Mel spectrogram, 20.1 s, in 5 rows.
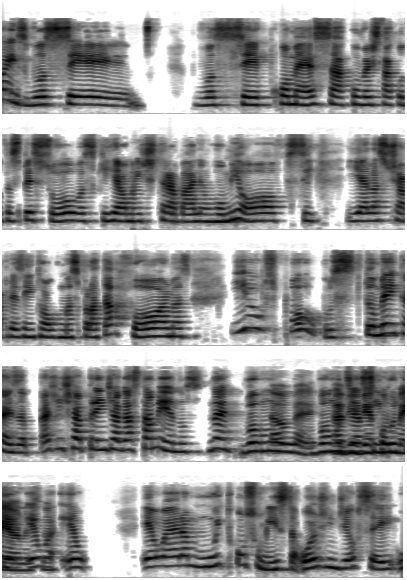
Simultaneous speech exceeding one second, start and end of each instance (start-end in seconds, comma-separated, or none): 14.8-16.7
